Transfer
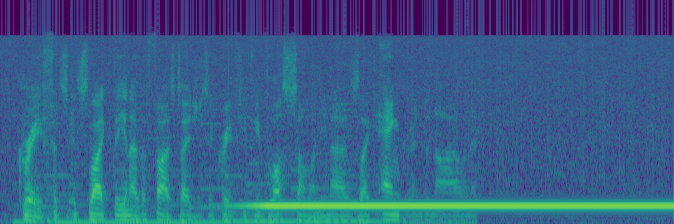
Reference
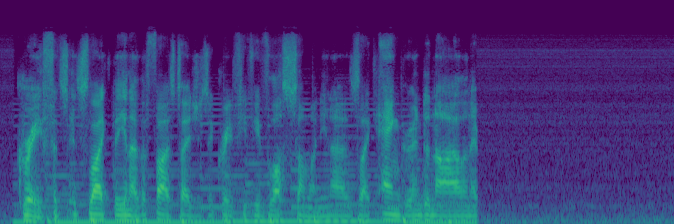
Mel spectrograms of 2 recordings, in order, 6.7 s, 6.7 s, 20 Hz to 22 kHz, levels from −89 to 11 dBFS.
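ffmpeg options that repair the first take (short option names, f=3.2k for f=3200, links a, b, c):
-af "adeclick=t=4,bandreject=f=350:w=30,afwtdn=0.013,asetnsamples=n=441:p=0,asendcmd='3.99 volume volume 10.5dB',volume=0dB"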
